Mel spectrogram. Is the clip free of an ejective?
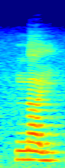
yes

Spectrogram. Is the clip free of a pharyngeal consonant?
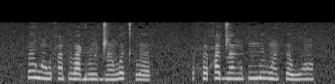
no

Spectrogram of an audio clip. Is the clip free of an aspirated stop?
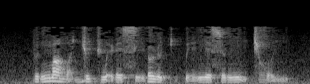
yes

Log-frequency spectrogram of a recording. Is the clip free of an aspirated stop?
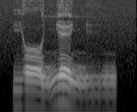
yes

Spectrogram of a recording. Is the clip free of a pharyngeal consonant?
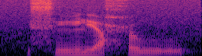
no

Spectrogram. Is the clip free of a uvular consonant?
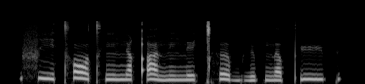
no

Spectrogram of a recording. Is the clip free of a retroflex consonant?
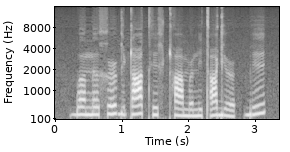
no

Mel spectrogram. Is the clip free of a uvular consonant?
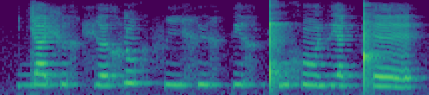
yes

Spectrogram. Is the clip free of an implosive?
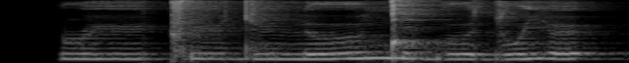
yes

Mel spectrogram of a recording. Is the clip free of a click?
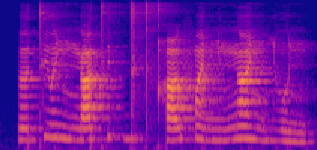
yes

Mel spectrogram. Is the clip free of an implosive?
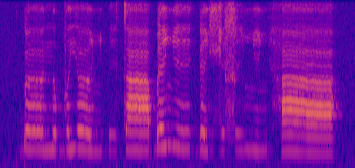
no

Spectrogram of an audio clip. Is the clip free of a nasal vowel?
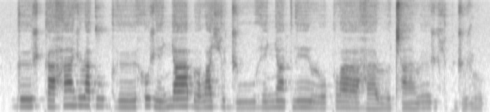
no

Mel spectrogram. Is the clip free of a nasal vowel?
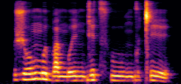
yes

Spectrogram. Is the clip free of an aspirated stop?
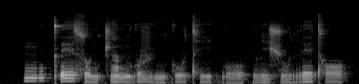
no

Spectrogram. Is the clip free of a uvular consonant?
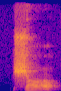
yes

